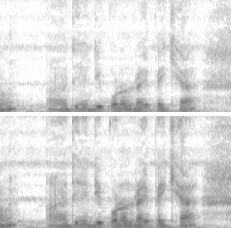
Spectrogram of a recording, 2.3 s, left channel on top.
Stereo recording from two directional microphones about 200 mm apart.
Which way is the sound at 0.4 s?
5° left (ahead or behind).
